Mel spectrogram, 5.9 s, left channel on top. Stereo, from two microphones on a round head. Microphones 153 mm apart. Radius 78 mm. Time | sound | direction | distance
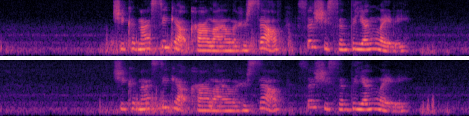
1.4 | a woman speaking | 60° left (ahead or behind) | 0.8 m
